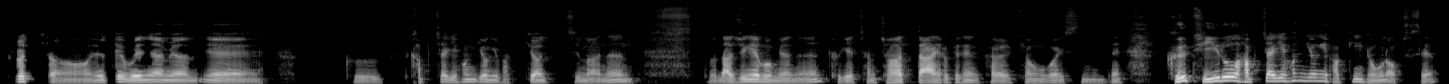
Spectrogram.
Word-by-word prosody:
그렇죠. 85 -10 -1
이게 100 +4 -1
왜냐하면 100 -2 +2
예. 85 -6 -2 0.8
그 90 -3 -10 0.3
갑자기 100 -1 -5
환경이 110 -2 -3
바뀌었지만은 90 +1 -5 0.7
또 - - -10
나중에 110 +6 +3
보면은 95 +5 -4
'그게 - - -6
참 85 0 -11
좋았다.' 95 +1 +2
이렇게 90 +3 -7
생각할 90 -3 -6
경우가 85 +1 -6
있었는데, 75 +3 -12 0.4
그 - - +7
뒤로 160 +8 +8
갑자기 150 +2 +3
환경이 160 -1 -3
바뀐 125 -4 -5
경우는 100 +1 -3
없으세요? - - -10
95 Hz, 275 characters per minute, -21 LUFS, 85-110 Hz, 0.8 s, 뒤로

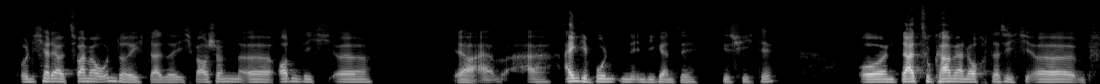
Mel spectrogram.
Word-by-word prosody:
und 125 -1 -6
ich 125 +3 -8
hatte 140 -1 +3
auch 120 - -2
2 140 0 -1
Mal 135 - -1
Unterricht. 125 -5 -3
Also, 110 +1 -3
ich 110 0 -10
war 115 0 -2
schon, 130 +1 -6
äh, 115 0 -2
ordentlich, 130 -3 -5
äh, 120 0 -3 0.9
ja, 105 - -3
äh 105 - -12 0.4
äh, 115 -1 -9 0.2
eingebunden 135 -3 +3
in 115 -1 -6
die 115 -1 -7
ganze 110 -1 -5 0.2
Geschichte. 110 +4 -10 0.8
Und 120 0 +5
dazu 135 +1 +7
kam 135 +2 +6
ja 130 - +3
noch, 125 0 0
dass 115 -2 -5
ich, 115 -5 -8
äh, 120 -2 0
puh, 110 - -15
120 Hz, 170 wpm, -23 LUFS, 115-130 Hz, 0.9 s, dazu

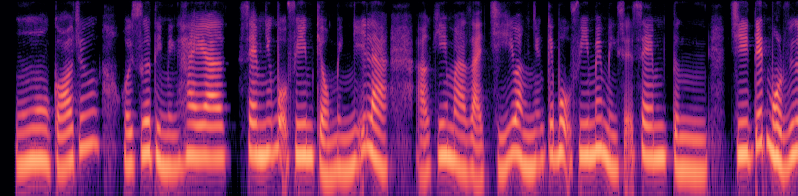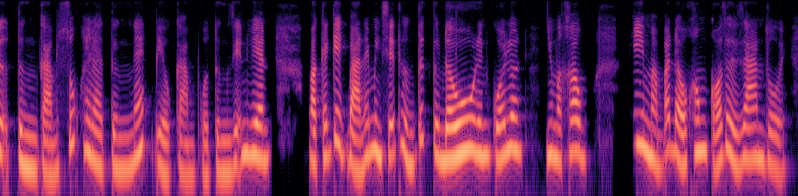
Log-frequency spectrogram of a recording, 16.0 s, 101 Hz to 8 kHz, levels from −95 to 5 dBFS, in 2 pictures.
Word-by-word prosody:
Ồ! 220 +2 +1
Có 200 +2 0
chứ. 310 +5 -4 0.2
Hồi 205 -1 -2
xưa 260 +5 +3
thì 240 -3 0
mình 195 -1 -2
hay, 245 +3 +1
a, 240 0 +3 0.2
xem 255 -2 +2
những 260 +2 +1
bộ 270 - 0
phim, 250 +1 +3
kiểu, 195 -8 -2
mình 180 +2 -4
nghĩ 215 - -3
là, 235 -9 +2 0.3
à, 170 -1 -7
khi 250 0 +2
mà 215 -6 +1
giải 175 -4 -3
trí 190 +10 -4
bằng 225 -7 +2
những 215 +3 -5
cái 250 - -1
bộ 255 -1 +1
phim 250 +2 +2
ấy, 280 - +5
mình 220 -7 +1
sẽ - - -9
xem 245 -1 +1
từng 180 -2 -2 0.2
chi 260 0 +3
tiết 325 +6 -1
một. 245 -6 +7
Ví 245 - +3
dụ 265 - +4
từng 195 -4 +1
cảm 170 -1 -3
xúc, 320 - -6
hay 275 -2 0
là 210 -3 0
từng 190 0 -5
nét 265 +7 0
biểu 175 -5 -3
cảm 165 -1 -9
của 160 -1 -9
từng 170 +2 -5
diễn 215 +7 -1
viên. 245 -3 +3 0.4
Và 215 - +3
cái 240 +3 -4
kịch 325 -7 0
bản 185 -5 +1
ấy 245 - -2
mình 275 -2 +2
sẽ 245 0 -2
thưởng 255 -8 -3
tức 360 - -6
từ 250 - 0
đầu 245 +5 +7
đến 255 -1 +2
cuối 235 0 +1
luôn. 290 0 +3 0.2
Nhưng 255 -2 0
mà 230 - -2
không. 270 +2 0 0.5
Khi 325 -1 +3
mà 245 -6 +3
bắt 240 +8 -4
đầu 235 -8 +2
không 275 +6 0
có - - -2
thời 260 -7 0
gian 230 +2 -1
rồi, 195 -5 -6
235 Hz, 285 wpm, -21 LUFS, 195-260 Hz, 0.5 s, một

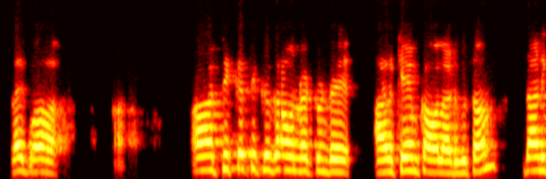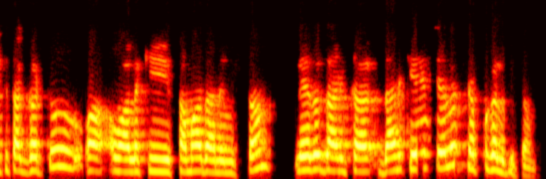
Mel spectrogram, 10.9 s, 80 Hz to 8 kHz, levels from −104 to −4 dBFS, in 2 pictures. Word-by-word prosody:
Like 215 0 +1
వ 205 - +5 0.8
ఆహ్, - - -20 0.7
ఆ! 225 - +5 0.2
తిక్క 245 +1 +1
తిక్కగా 240 -1 0
ఉన్నట్టుండే. 215 -2 -1 0.4
ఆళ్ళకేం 215 +2 +2
కావాలో 195 -1 +4
అడుగుతాం. 200 +5 +1 0.4
దానికి 220 +1 +2
తగ్గట్టు 220 +5 -1 0.4
ఆహ్, 215 0 0 0.2
వాళ్ళకి 210 +1 0 0.2
సమాధానం 205 -2 +1
ఇస్తాం. 240 +8 -1 0.4
లేదా 230 +1 +4
దాని 215 -1 +1
క - - +5 0.3
దానికేం 230 +4 +1
చేయాలో 265 +4 +2
చెప్పగలుగుతాం. 235 - -2
220 Hz, 120 wpm, -22 LUFS, 205-235 Hz, 0.8 s, వ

